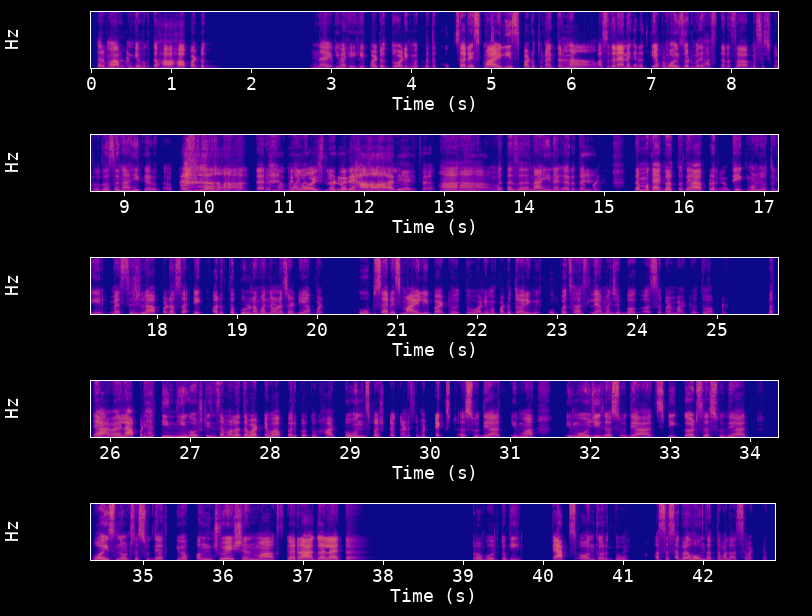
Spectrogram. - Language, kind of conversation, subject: Marathi, podcast, मेसेजचा सूर स्पष्ट करण्यासाठी तुम्ही काय वापरता?
- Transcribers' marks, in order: distorted speech; other background noise; in English: "व्हॉइस नोटमध्ये"; chuckle; in English: "व्हॉइस नोटमध्ये"; tapping; chuckle; "वाटतं" said as "वाटत"; in English: "व्हॉइस नोट्स"; in English: "पंक्च्युएशन मार्क्स"; static; in English: "कॅप्स ऑन"; unintelligible speech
